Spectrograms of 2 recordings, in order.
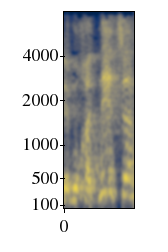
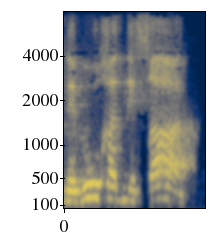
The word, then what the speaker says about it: Nebuchadnezzar: Most people say Nebuchadnezzar Rasha. That's a mispronunciation of his name. His name was not Nebuchadnezzar. His name was Nebuchadnezzar. Milera. Not Mile'el, not Nebuchadnezzar, Ela Nebuchadnezzar.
